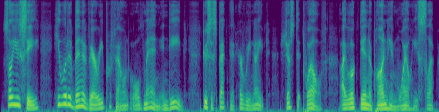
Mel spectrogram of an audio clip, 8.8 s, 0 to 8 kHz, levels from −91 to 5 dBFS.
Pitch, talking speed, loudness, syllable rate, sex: 110 Hz, 200 wpm, -20 LUFS, 5.1 syllables/s, male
